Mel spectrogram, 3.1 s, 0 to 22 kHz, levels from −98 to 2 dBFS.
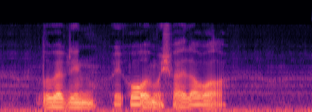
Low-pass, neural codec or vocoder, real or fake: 9.9 kHz; autoencoder, 22.05 kHz, a latent of 192 numbers a frame, VITS, trained on many speakers; fake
